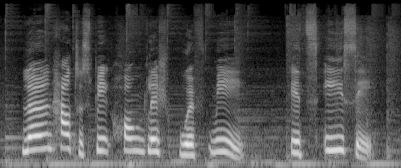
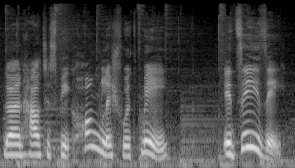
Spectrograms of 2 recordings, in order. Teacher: Avoid the Z sound. Instead, replace it with an S sound.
